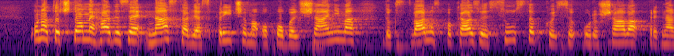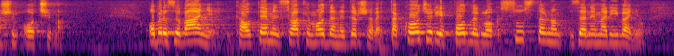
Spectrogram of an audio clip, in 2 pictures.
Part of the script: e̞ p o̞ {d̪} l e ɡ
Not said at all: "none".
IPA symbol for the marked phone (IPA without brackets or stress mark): d̪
